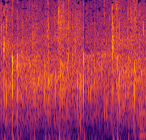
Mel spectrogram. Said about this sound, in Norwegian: Kan vi ikke gi dem en skikkelig applaus når de kommer, så skal vi snakke litt om det.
